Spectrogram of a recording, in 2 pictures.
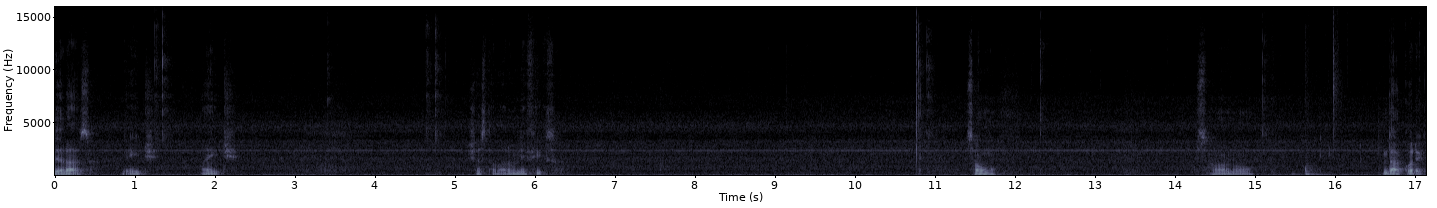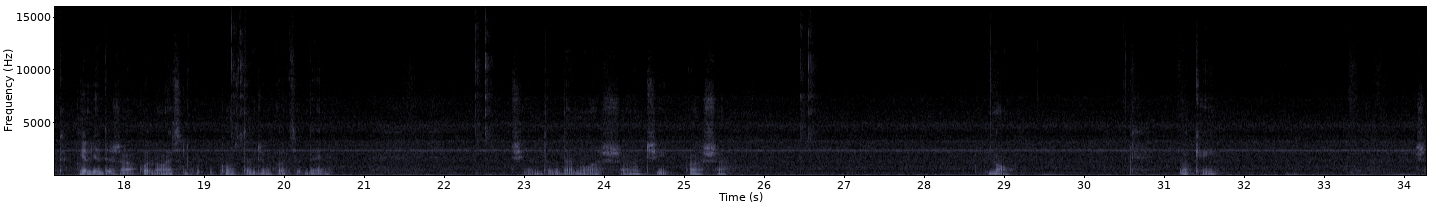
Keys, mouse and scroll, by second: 4.9 click, 11.1 click, 11.8 scroll down 1, 17.9-19.1 scroll up 1, 19.6 click, 20.5 scroll down 1, 22.7 click, 26.7 click.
